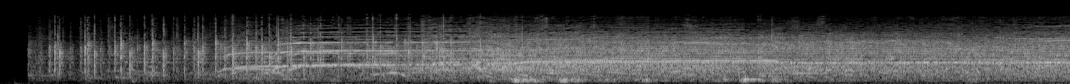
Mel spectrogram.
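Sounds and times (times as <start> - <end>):
large crowd cheering and whooping: 0.3 - 10.6
scattered claps: 0.3 - 10.6
people shouting: 2.2 - 10.6.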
